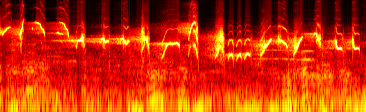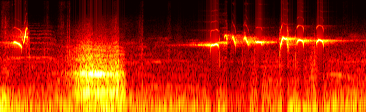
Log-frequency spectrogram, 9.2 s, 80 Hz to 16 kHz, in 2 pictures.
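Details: Green leafbird singing in 2023, with dense bursts of sharp whistles and chirps. A short noisy rustle interrupts near the middle before a final run of level whistled notes.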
